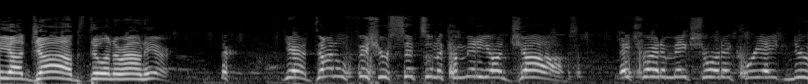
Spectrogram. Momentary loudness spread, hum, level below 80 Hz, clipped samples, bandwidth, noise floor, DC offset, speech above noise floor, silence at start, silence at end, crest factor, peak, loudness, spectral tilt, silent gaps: 14 LU; none; -48 dBFS; under 0.1%; 10.5 kHz; -46 dBFS; under 0.1%; 27 dB; 0 s; 0 s; 18 dB; -2 dBFS; -19 LUFS; -4.5 dB/octave; none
